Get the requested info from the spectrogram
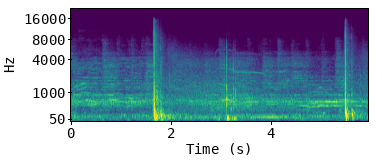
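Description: Fireworks going off: a loud bang about two seconds in, a smaller pop about three seconds in, and another loud bang near the end, each trailing off briefly, over background music.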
